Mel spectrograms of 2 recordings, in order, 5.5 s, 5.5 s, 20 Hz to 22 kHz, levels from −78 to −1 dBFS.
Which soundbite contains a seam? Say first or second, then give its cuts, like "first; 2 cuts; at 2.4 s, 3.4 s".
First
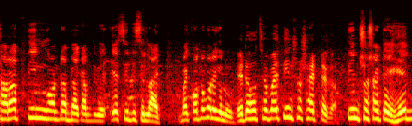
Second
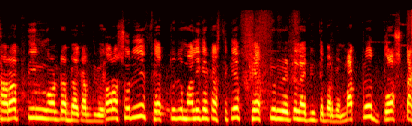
second; 1 cut; at 1.4 s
